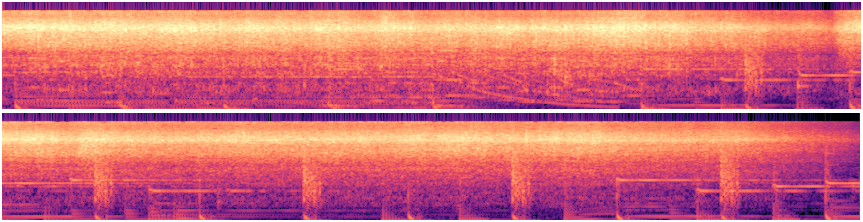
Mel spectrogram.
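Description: Hot oil sizzling and spattering in a cooking pan as liquid hits oil tempered with chilli powder and spices. The sizzle is loudest in the first half, then fades under background music with a steady beat.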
